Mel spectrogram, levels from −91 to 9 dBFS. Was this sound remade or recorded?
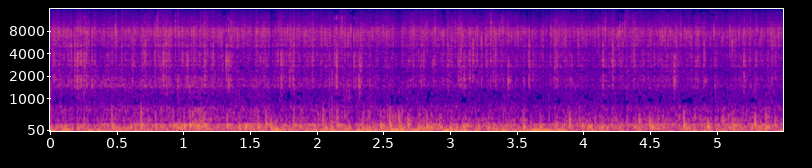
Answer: recorded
